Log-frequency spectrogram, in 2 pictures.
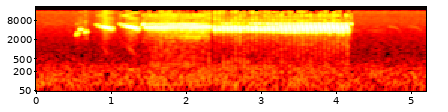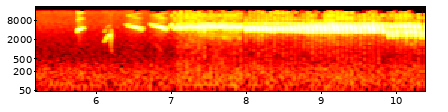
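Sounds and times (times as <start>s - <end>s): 
Waterslager canary singing a high pulsed trill: 0.6s - 4.3s, 5.8s - 10.3s.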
